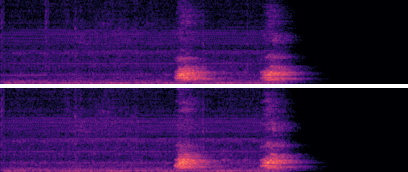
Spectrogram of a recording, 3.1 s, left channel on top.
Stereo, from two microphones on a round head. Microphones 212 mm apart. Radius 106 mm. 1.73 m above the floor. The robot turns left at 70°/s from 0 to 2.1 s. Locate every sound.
1.3 s a dog barking: 50° right (ahead or behind), 3.5 m; by 2.2 s 60° right (ahead or behind), 3.5 m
